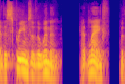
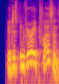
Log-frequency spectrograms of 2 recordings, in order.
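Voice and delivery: impulsive, higher-pitched remark; 9 semitones higher, faster than usual. A narrator's reading. Young woman to her companion after the outing, impulsive. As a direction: blurt it pleasantly, pitched up. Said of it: "said Ada impulsively".

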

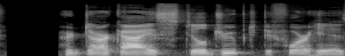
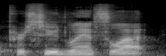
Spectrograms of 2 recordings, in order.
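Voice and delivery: ordinary delivery, nothing marked

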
